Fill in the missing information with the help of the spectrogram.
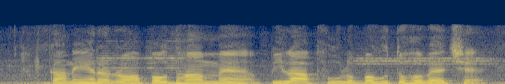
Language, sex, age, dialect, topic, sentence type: Maithili, male, 51-55, Angika, agriculture, statement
